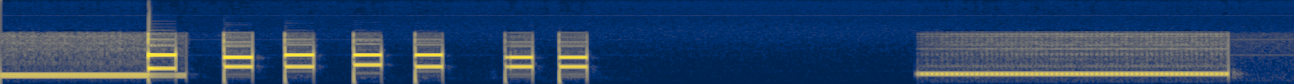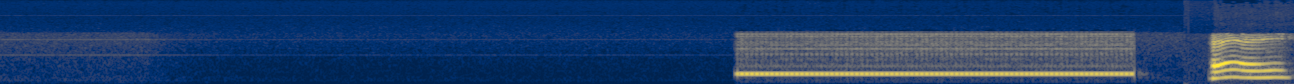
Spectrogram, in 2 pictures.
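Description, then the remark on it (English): A brief dial tone gives way to a quick run of seven touch-tone beeps, then two long ringback tones spaced by silence, before a voice picks up right at the end. “why don't we call … in just a minute”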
